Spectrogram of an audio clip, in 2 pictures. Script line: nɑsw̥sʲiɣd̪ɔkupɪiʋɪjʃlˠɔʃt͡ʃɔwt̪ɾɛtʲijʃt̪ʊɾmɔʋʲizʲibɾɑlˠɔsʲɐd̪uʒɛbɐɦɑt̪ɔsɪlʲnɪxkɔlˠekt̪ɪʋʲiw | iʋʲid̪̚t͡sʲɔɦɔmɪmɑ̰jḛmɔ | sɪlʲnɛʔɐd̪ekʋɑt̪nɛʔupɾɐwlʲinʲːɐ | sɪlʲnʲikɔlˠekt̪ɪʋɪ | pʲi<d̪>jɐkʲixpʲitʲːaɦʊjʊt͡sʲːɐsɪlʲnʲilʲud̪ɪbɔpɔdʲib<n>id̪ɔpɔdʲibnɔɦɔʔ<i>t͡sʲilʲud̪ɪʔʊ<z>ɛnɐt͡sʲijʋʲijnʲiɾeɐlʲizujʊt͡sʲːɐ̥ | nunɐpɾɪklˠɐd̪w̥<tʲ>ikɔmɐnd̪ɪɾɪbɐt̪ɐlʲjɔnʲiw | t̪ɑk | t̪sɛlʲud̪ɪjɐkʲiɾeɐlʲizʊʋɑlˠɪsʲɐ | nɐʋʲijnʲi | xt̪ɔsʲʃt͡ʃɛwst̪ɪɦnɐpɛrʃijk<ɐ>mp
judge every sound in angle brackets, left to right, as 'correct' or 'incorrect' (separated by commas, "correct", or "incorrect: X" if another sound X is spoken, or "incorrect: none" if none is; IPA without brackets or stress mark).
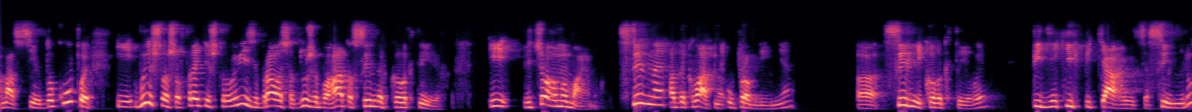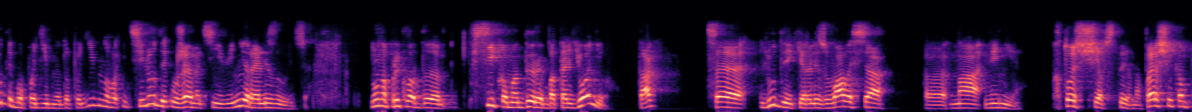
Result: correct, correct, correct, incorrect: ʒ, incorrect: sʲ, correct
